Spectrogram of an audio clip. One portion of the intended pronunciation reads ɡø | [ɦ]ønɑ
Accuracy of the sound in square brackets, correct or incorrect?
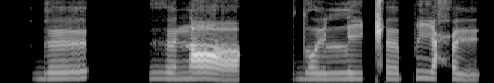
correct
